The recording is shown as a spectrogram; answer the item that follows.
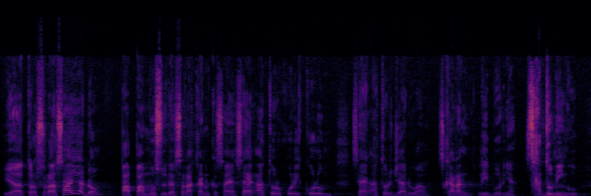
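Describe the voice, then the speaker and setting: A man voicing an old, small, wise teacher who speaks in a flat, firm, matter-of-fact way, in a reverberant church hall. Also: mid-range voice, fast, natural voice. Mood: dismissive.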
